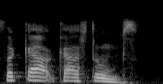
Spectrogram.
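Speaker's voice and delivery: imitated Boston accent. Riffing on a retold warning phone call, in a Boston accent. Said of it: "sounds like somebody from like fucking Boston".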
